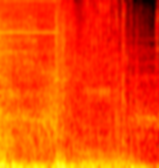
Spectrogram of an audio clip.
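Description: Sudden loud cinematic impact hit in trailer sound design: a dense noisy blast with a falling low boom, a second hit just under a second in, then a low rumbling drone.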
